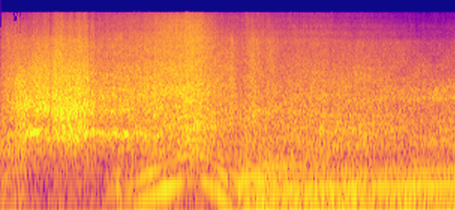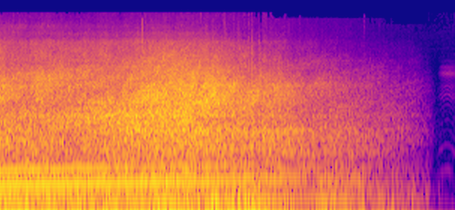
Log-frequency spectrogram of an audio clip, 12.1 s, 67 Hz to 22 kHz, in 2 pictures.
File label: Jeep Chrke 84 Skid Sta; jeep cherokee 84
